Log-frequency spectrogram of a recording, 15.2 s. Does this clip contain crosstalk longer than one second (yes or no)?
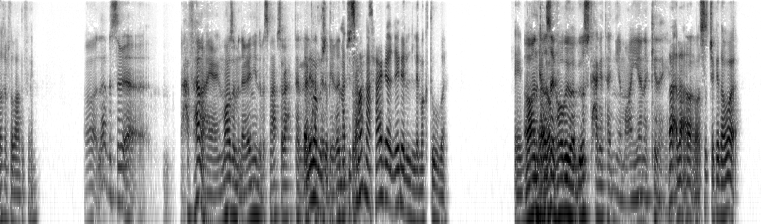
yes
